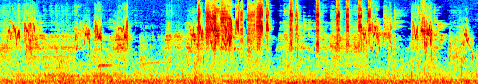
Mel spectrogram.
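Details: Happy budgerigar chirping: scratchy, raspy chatter in uneven bursts, with a dense burst near four seconds, then a run of short sharp clicks and ticks, and softer warbled bits at the end over a low steady hum.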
